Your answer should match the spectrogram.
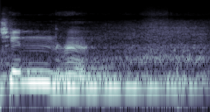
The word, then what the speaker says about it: चिन्ह: ची ह न, ये वाला ही, ए वाला ही सही उत्तर है। ची ह में हलंत और न, चिन्ह।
